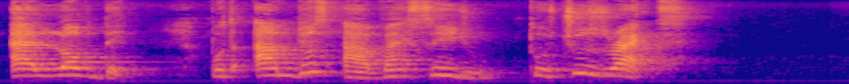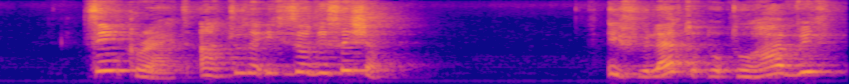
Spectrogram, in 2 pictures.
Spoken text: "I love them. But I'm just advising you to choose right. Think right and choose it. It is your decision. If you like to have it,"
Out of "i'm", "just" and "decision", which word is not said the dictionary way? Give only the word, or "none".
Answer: decision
